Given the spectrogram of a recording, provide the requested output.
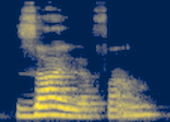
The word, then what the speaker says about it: xylophone: حرف اولش ز تلفظ میشه. xylophone.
